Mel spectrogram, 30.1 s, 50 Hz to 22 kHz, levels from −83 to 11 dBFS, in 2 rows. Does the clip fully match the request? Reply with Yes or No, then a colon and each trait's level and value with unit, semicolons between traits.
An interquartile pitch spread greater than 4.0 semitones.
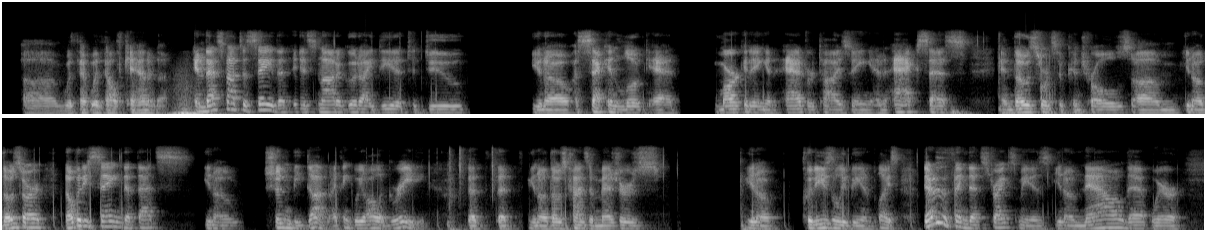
No: average, 3.5 semitones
